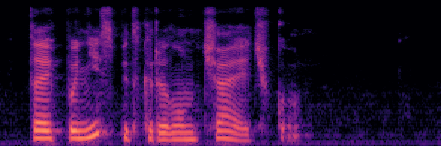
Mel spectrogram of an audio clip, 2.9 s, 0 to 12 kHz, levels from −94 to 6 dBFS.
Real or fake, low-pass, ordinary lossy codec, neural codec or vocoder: fake; 9.9 kHz; Opus, 32 kbps; vocoder, 22.05 kHz, 80 mel bands, Vocos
